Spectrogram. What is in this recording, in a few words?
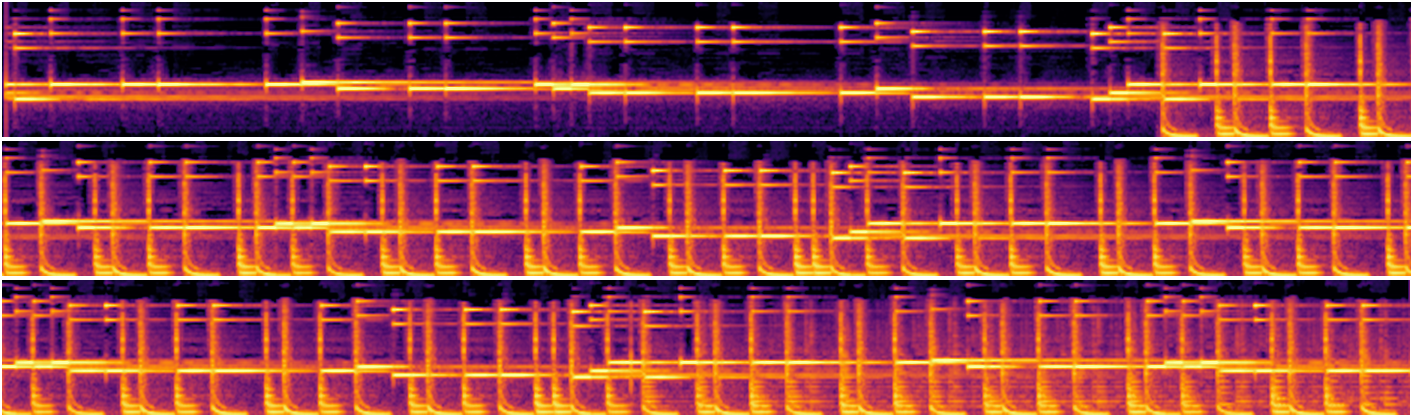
Ringtone Mobile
